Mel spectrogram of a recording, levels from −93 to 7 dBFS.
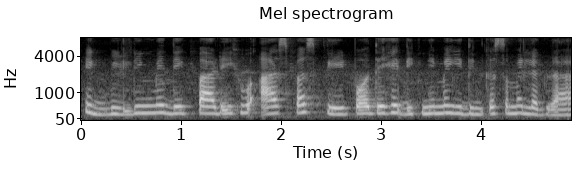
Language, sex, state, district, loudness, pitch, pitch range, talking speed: Hindi, female, Bihar, Katihar, -20 LUFS, 250 Hz, 230-265 Hz, 245 wpm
